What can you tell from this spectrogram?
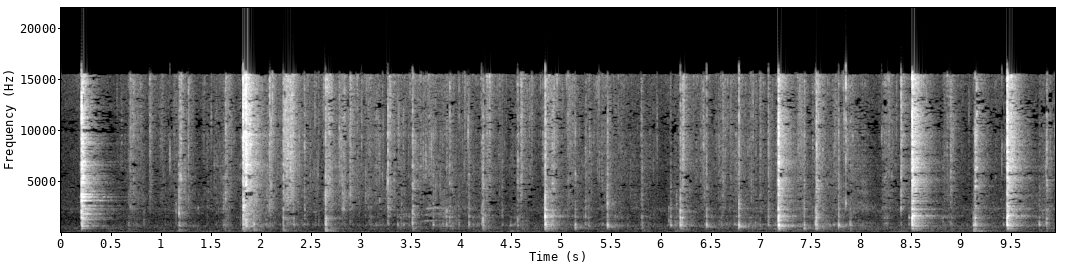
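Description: Steel ladle stirring thick rice batter and jaggery syrup in a stainless steel pot, knocking and scraping against the pot's sides in irregular clinks.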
